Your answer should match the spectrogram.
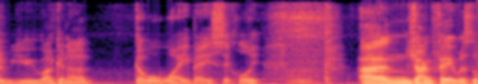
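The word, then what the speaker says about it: Wei: game and the story they are called away not a it's not spelled ways in w a y it's spelled w e i and yeah it's pretty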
